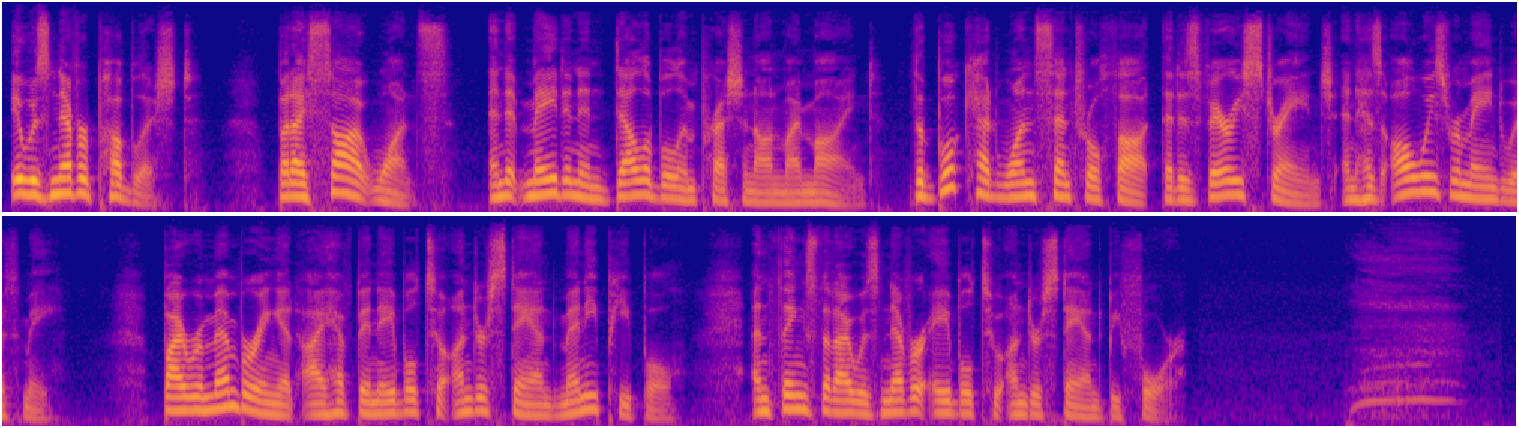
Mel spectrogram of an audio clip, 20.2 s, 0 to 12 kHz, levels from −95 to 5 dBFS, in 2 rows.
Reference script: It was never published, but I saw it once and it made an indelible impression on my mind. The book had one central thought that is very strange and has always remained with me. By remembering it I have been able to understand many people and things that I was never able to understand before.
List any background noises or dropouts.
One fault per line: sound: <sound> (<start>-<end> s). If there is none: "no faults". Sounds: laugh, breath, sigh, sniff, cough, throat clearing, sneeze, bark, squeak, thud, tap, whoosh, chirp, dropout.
sound: breath (19.0-20.1 s)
